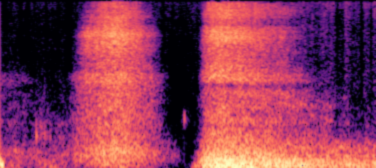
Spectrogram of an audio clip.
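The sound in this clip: Heavy breathing: two long, noisy breaths separated by a brief pause, the second louder and more drawn out, quiet overall and without words.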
